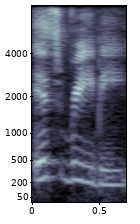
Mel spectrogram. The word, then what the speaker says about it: Reby: It's Reby. You said it correct. Okay. Some Okay. people say Rebby, but it's pronounced Reby.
